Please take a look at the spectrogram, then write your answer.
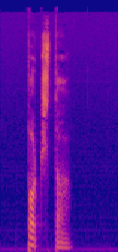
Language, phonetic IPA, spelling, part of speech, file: Polish, [ˈpɔt͡ʃta], poczta, noun, Pl-poczta.ogg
